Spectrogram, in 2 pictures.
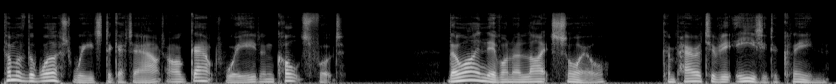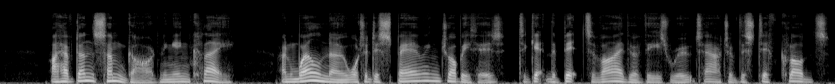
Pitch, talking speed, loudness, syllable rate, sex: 120 Hz, 190 wpm, -20 LUFS, 4.8 syllables/s, male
